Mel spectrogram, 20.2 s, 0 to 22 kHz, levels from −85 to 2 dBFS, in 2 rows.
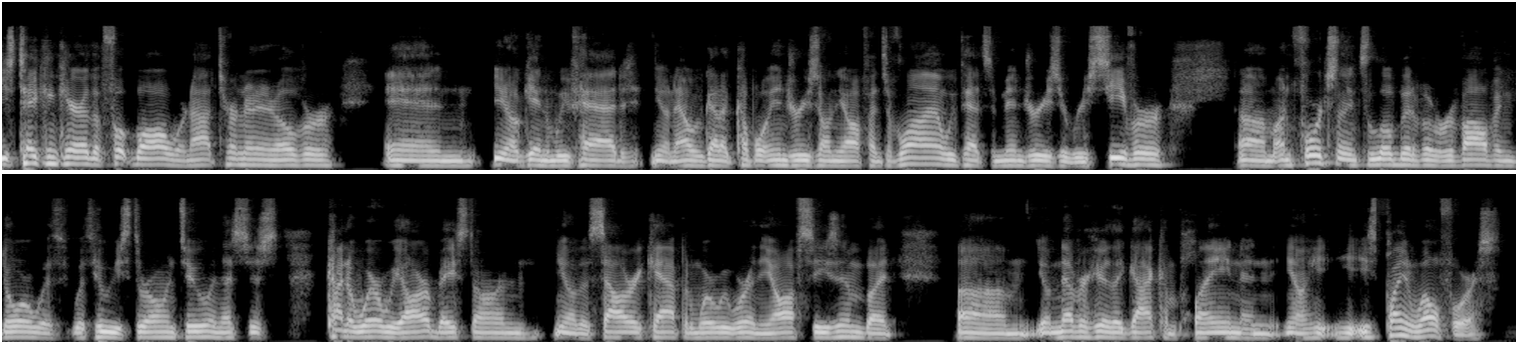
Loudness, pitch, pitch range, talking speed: -19 LUFS, 120 Hz, 115-130 Hz, 270 wpm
